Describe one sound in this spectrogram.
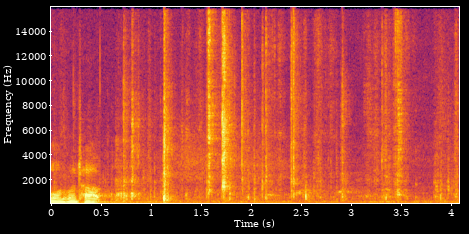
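A cardboard box flap is pulled open.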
